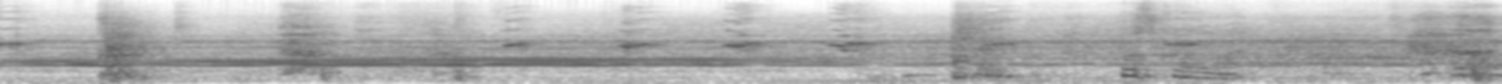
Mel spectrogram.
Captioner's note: rat squeaking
